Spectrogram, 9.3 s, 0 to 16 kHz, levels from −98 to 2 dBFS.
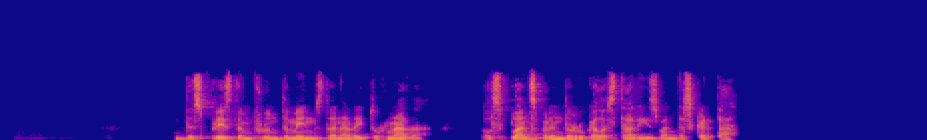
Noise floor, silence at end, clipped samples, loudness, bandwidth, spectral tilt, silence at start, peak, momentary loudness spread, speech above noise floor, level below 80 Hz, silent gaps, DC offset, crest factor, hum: -83 dBFS; 1.95 s; under 0.1%; -30 LUFS; 8.2 kHz; -5 dB/octave; 1.75 s; -8 dBFS; 10 LU; 53 dB; -60 dBFS; 4.33-4.38 s, 4.58-4.78 s; under 0.1%; 24 dB; none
